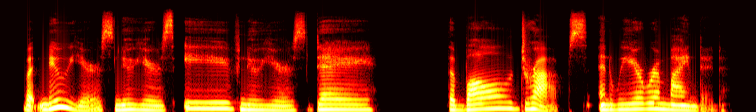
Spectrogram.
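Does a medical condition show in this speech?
No.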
